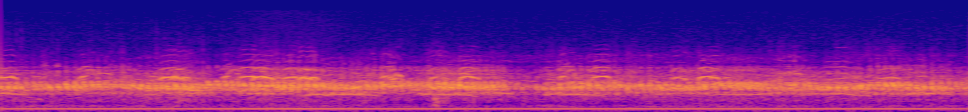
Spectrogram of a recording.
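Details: Migrating sandhill cranes in December at Bosque del Apache Wildlife Refuge, New Mexico: a dense, continuous chorus of rolling calls with arched, honking notes rising above it, over a steady low hum.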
